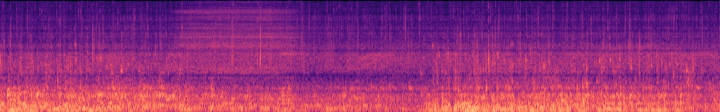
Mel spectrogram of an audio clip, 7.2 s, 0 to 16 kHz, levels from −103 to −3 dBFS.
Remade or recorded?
recorded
